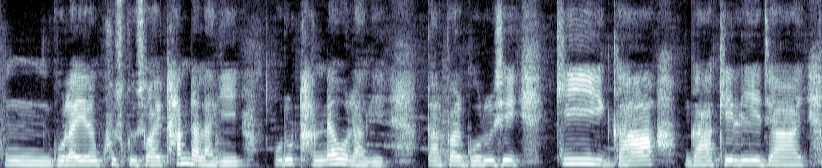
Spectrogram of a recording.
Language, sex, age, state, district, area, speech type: Bengali, female, 30-45, West Bengal, Dakshin Dinajpur, urban, spontaneous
